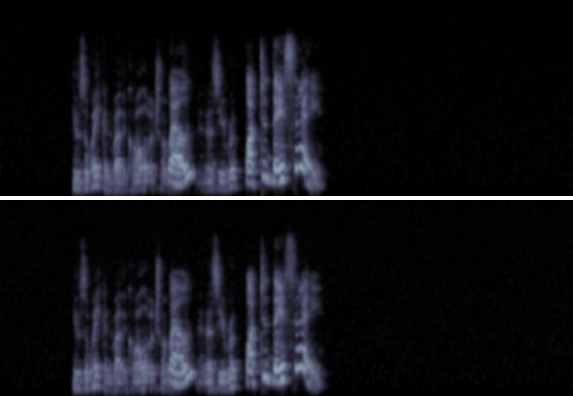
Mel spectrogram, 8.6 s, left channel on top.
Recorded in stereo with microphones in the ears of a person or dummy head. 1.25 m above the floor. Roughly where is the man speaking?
Left.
